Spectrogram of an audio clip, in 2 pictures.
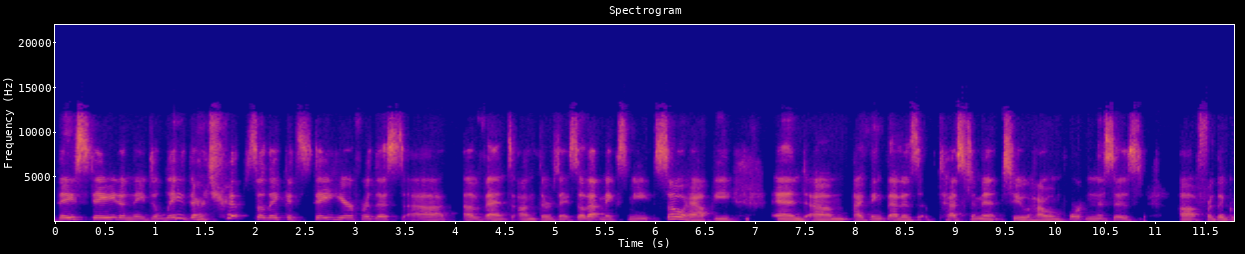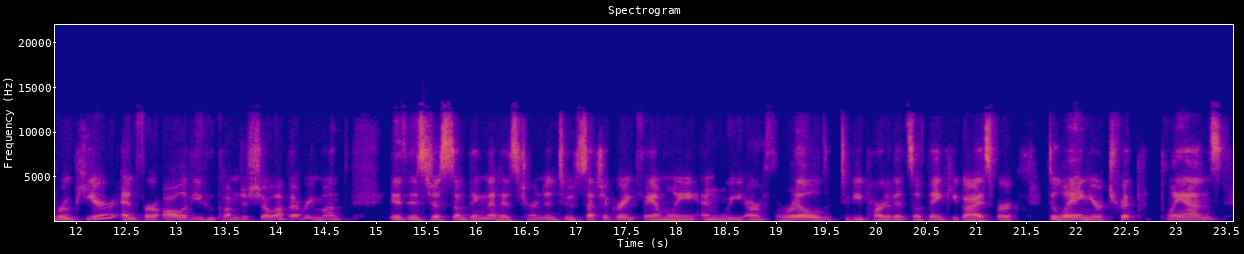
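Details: Adult woman speaking; Normal speech.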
